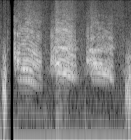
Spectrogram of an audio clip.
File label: zombie male, go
